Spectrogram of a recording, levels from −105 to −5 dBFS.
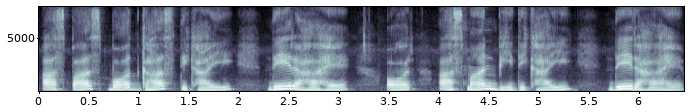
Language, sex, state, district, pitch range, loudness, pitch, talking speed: Hindi, female, Himachal Pradesh, Shimla, 200-235 Hz, -15 LUFS, 215 Hz, 130 wpm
